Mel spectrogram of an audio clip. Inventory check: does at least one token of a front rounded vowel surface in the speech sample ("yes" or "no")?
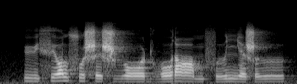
yes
